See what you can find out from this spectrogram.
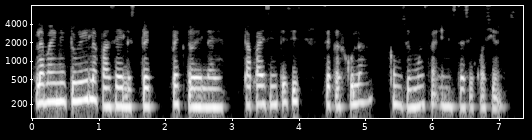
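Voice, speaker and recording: A woman's voice: medium pitch, flat delivery, moderate pace, gravelly, dark tone, breathy edge, no echo. A woman presenting a scripted technical lesson in a formal, methodical way, reading it out step by step. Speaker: presenter explaining signal processing.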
